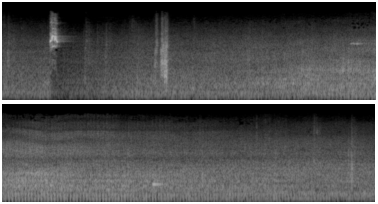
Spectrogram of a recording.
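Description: Steady outdoor background hiss, broken about a second in by a short, sharp, high-pitched sound and by a smaller sharp one a moment later.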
